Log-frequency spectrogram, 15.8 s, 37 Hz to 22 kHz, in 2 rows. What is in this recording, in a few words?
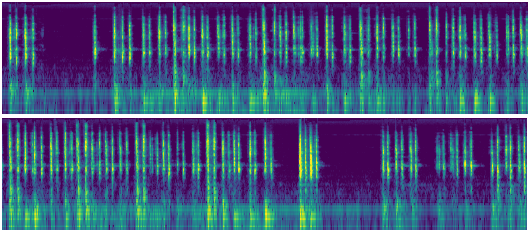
Keyboard recordings Diatec FILCO Majestouch; FKBN105M-UKB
